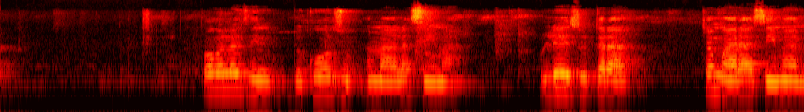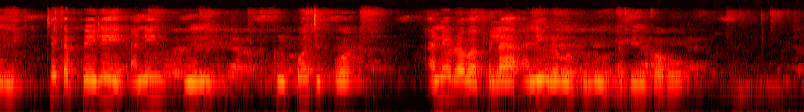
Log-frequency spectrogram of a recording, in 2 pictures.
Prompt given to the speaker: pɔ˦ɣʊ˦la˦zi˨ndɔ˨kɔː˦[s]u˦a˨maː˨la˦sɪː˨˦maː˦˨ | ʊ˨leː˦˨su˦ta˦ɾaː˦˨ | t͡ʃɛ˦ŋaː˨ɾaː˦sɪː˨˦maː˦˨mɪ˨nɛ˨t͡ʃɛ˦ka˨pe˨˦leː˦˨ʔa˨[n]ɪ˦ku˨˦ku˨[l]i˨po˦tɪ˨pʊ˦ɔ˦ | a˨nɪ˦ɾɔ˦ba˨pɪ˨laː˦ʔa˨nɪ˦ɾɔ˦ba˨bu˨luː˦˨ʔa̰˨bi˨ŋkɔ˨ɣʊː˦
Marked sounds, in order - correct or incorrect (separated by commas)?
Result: incorrect, correct, incorrect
